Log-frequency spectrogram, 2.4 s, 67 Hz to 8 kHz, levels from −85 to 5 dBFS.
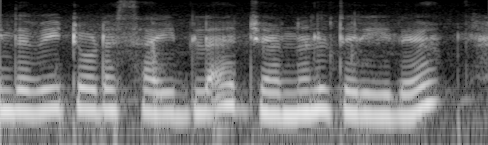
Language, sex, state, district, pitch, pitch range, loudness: Tamil, female, Tamil Nadu, Nilgiris, 205 Hz, 190-215 Hz, -16 LUFS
